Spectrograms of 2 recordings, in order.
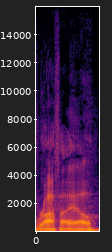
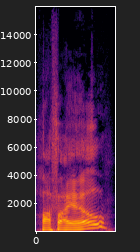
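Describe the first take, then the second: First: The name is pronounced the English way. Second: The name is pronounced the German way. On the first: The speaker calls it wrong. "Instead of Raphael" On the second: The speaker calls it right. "I will say it how I was told to say it"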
